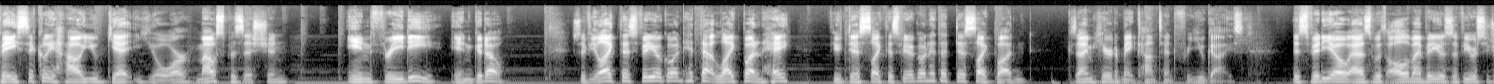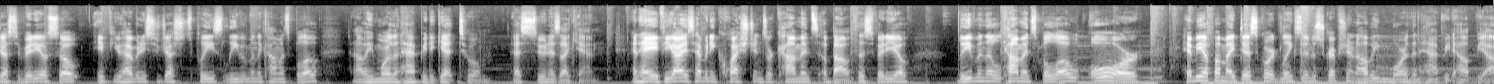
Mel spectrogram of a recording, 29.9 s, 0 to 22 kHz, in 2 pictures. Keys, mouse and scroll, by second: 21.1 Num_Lock.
